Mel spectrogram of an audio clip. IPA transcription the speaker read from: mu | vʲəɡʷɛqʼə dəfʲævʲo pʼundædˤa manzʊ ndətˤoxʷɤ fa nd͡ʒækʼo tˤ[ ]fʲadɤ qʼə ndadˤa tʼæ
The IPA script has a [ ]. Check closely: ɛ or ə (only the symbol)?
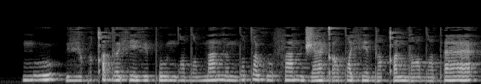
ə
